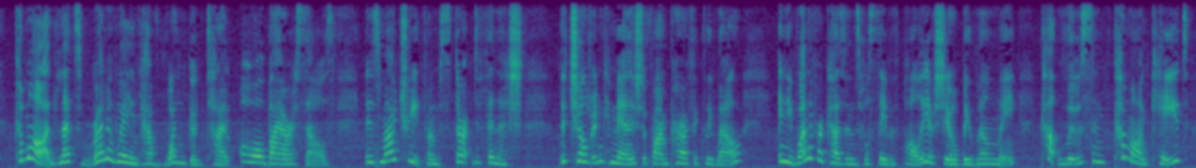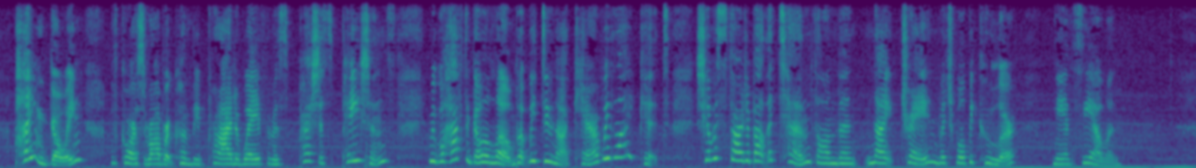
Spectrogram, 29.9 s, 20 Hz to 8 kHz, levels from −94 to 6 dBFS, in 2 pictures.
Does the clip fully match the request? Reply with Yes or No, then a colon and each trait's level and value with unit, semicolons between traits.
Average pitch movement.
No: wide, 5.7 semitones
